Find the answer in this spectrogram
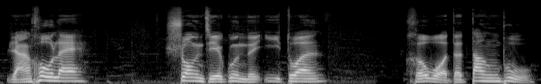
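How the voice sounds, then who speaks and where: A man in his thirties telling comic stories about his life and family, lively and given to putting on squeaky voices for other people. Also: no room sound. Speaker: comedy storyteller host. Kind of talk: comic storytelling monologue.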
